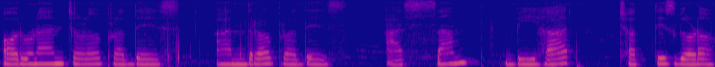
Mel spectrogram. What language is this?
Odia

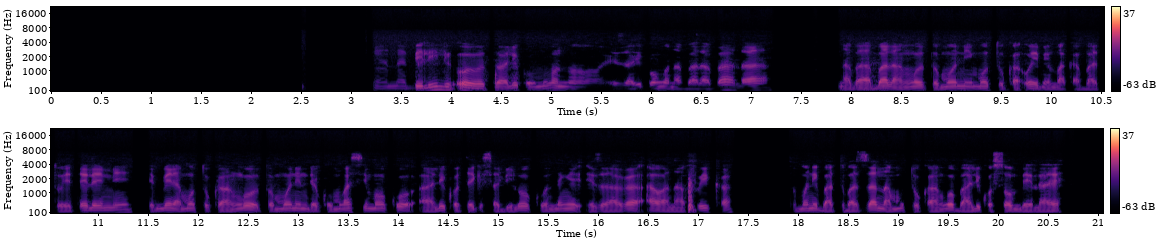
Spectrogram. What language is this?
Lingala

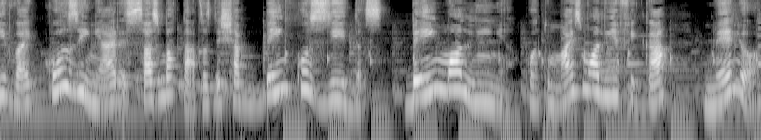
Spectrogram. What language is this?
Portuguese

